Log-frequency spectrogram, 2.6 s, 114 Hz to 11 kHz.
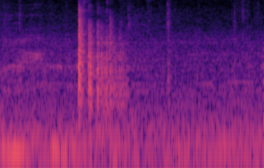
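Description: Dice clatter on a table during a Pathfinder 2 tabletop game, a brief burst of hard rattling clicks that settles within half a second, set against quiet room tone.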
